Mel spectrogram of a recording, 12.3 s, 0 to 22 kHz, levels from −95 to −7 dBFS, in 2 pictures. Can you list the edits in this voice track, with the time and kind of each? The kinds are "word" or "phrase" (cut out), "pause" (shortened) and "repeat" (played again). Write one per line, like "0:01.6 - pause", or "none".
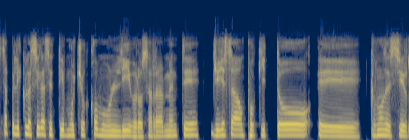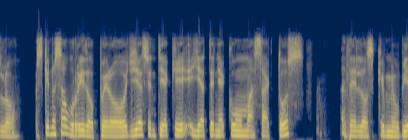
0:03.1 - pause
0:05.5 - pause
